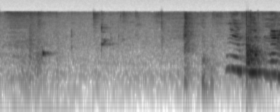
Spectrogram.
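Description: Vodka is poured into a glass in short splashy trickles that end in a brief gurgling glug, with a voice heard intermittently around the pour.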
